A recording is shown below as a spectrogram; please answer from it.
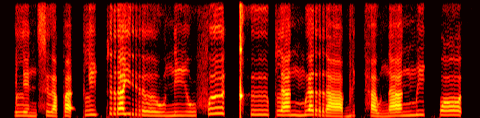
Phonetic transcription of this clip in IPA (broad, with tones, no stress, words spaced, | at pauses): le˩˦n sɯ˩˦a̯pa˨˩ʔ pli˦˥ʔpra˥˩j rɤː˧w niː˧w fɤː˥˩t̚ kʰɯː˥˩pla˥˩n mɯ˥˩a̯raː˨˩bi˦˥t̚ ha˨˩wnaː˦˥n miː˥˩k̚pɔː˥˩t̚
